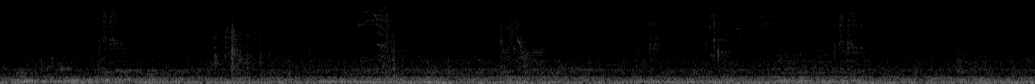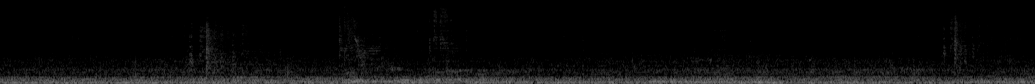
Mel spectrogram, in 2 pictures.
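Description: Short electronic interface blips sound again and again.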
